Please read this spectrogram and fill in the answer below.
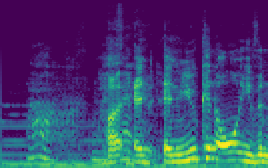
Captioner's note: sighs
